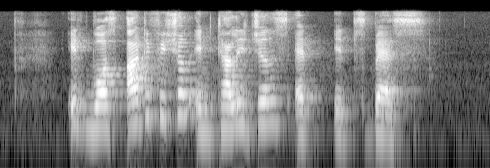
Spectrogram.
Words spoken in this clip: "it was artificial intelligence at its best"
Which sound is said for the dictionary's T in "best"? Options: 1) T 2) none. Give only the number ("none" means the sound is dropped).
2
